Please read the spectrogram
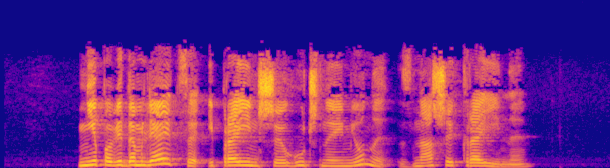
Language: Belarusian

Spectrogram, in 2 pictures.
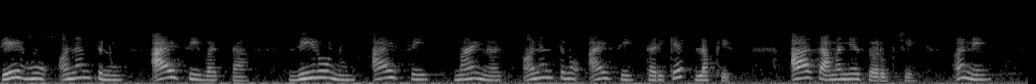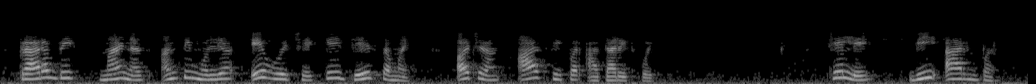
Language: Gujarati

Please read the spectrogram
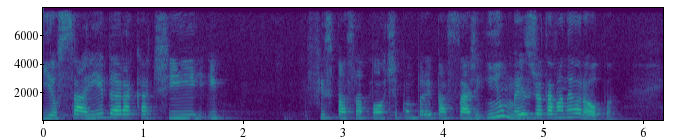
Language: Portuguese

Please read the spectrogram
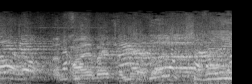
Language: Hebrew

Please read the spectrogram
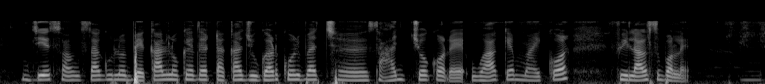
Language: Bangla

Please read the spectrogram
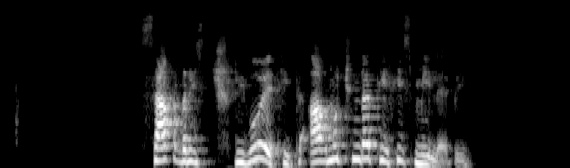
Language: Georgian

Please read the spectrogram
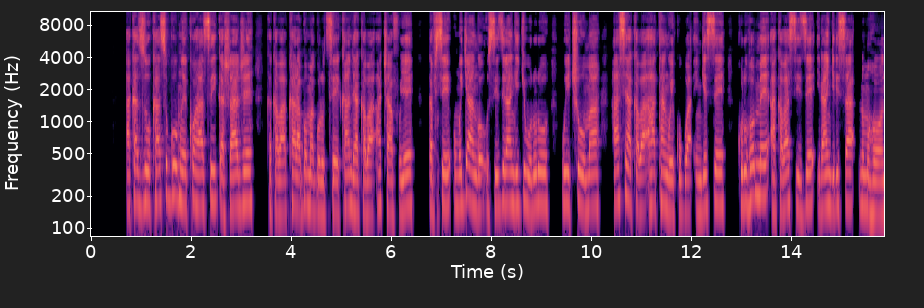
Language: Rundi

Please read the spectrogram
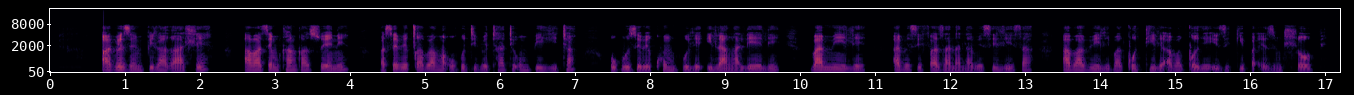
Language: North Ndebele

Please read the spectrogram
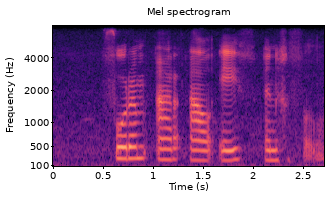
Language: Afrikaans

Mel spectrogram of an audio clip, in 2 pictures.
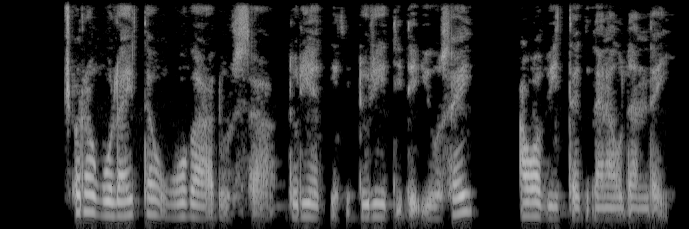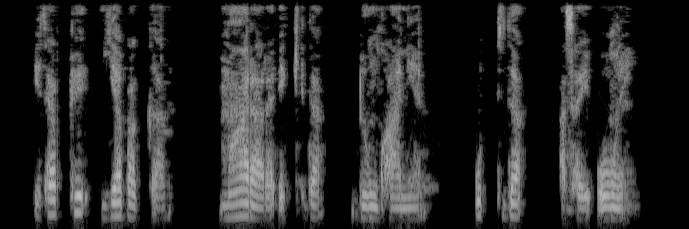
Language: Wolaytta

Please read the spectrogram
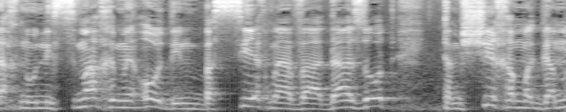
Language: Hebrew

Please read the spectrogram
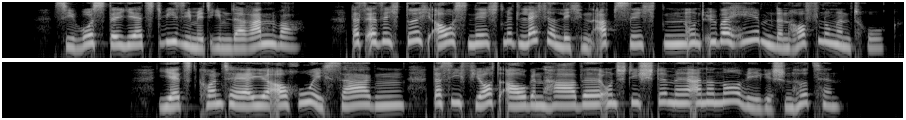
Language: German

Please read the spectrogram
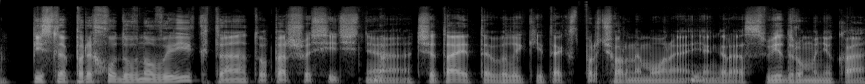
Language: Ukrainian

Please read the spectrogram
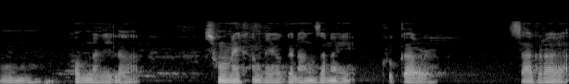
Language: Bodo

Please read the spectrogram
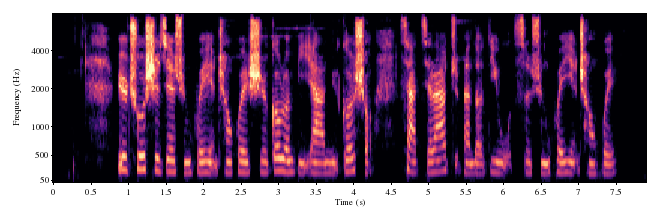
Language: Chinese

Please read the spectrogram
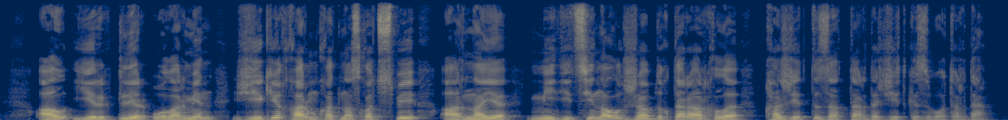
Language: Kazakh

